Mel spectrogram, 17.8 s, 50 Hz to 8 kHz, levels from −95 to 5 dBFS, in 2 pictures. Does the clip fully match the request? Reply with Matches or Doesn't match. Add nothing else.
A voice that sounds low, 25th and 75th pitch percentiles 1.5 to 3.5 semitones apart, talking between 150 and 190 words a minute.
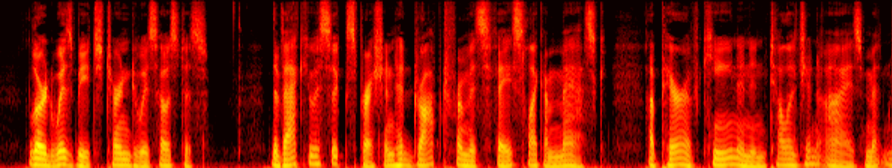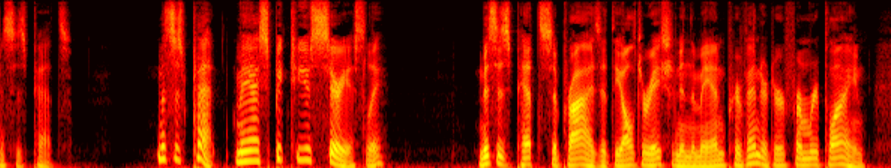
Doesn't match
